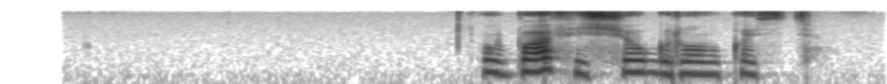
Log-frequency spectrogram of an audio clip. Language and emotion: Russian, neutral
